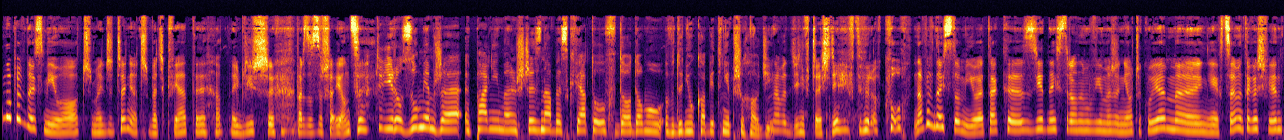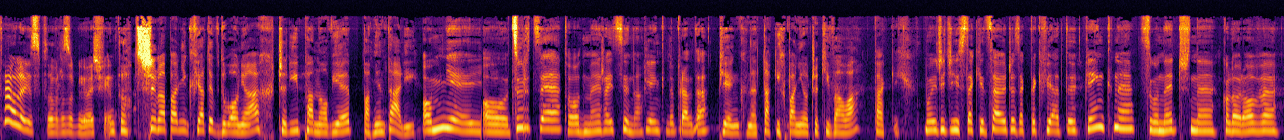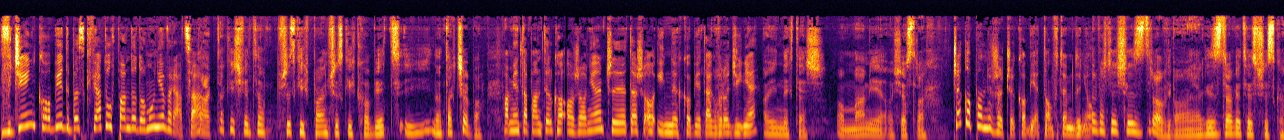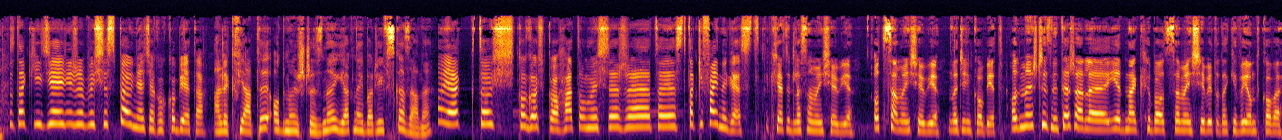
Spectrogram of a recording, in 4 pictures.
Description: Wiadomości • Mieszkanki Rzeszowa zapytaliśmy, czy w tym dniu wciąż liczą na miłe gesty.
